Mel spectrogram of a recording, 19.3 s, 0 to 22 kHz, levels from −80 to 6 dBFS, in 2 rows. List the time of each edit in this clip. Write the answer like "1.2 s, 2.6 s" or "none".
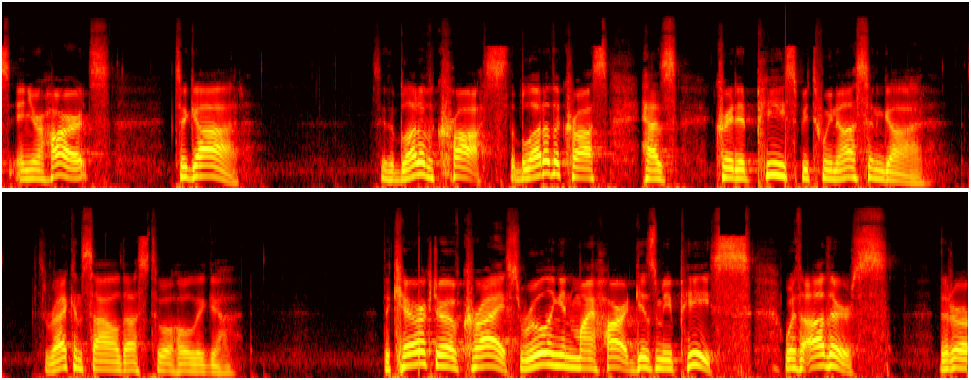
none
